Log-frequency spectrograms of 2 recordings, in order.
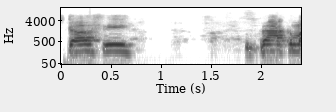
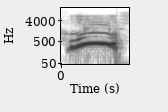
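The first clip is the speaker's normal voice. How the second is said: high pained whew; 13 semitones higher than usual. Real, not acted. Blowing out after the hot chip.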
